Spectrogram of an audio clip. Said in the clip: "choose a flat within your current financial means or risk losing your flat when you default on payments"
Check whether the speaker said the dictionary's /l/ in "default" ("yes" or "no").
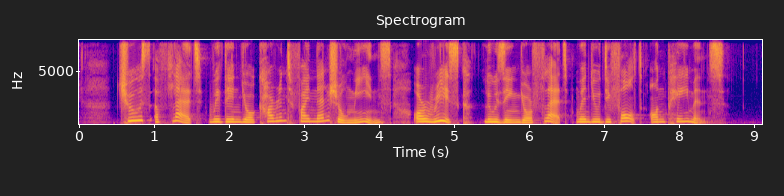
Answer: yes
